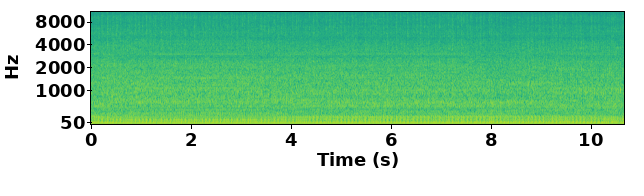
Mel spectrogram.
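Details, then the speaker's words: Cub Cadet 3184 with Kohler CH18 18 hp twin: uneven, loping idle with irregular pulses and a dominant low chug; rough idle, cause unclear. "Cub Cadet 3184 with a Kohler 18 horse CH18 weird idling issue."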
